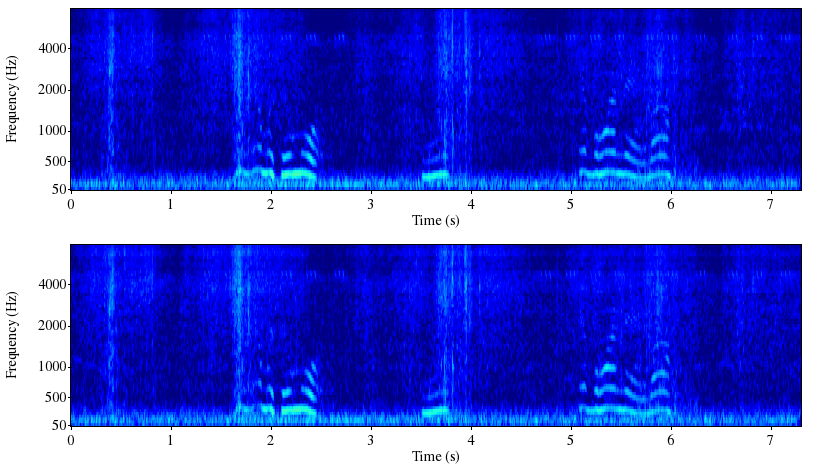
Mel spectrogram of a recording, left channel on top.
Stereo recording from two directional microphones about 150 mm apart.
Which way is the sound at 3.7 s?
35° right (ahead or behind).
